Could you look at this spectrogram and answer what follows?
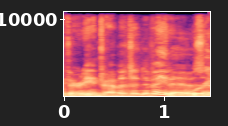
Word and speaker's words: Nevada: And it's spelled Nevada, but yeah, it's spelled Nevada, but in Iowa, we call it Nevada.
